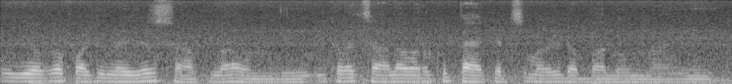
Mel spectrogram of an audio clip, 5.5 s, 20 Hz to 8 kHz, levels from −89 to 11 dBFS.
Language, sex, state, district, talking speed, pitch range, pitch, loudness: Telugu, male, Telangana, Komaram Bheem, 140 wpm, 110-125 Hz, 115 Hz, -16 LUFS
